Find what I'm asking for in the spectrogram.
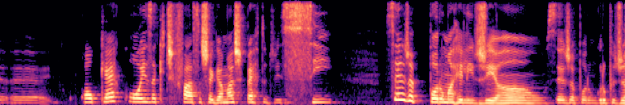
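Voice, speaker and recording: Her pace is very slow. The woman's pitch shifts in an ordinary way. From Brazil, Roraima. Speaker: podcast host. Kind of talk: casual chat. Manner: slow, calm, measured; low energy.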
